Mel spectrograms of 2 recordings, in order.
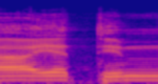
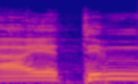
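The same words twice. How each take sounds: Both takes have the same delivery.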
